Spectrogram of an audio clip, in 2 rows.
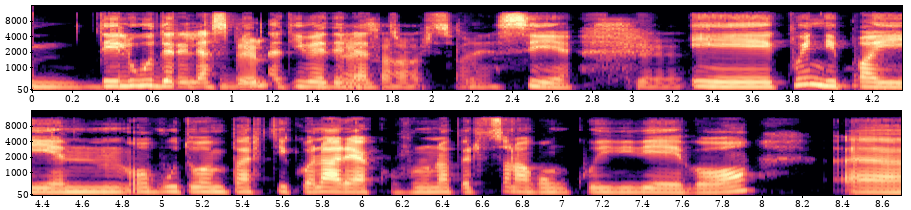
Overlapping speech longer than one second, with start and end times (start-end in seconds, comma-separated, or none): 0.9-2.3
